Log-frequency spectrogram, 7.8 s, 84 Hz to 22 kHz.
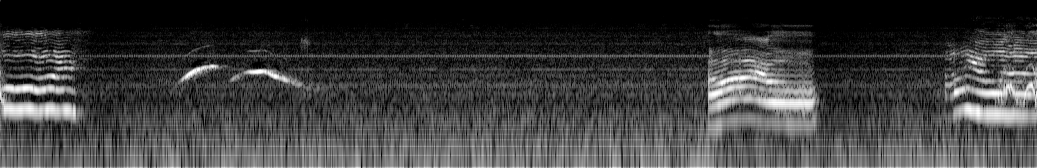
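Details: A pet Double yellow-headed amazon, rescued after 36 years in a cage, gives three loud, nasal, meow-like calls, with two soft rising-and-falling whistles between them, over a low indoor hum.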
